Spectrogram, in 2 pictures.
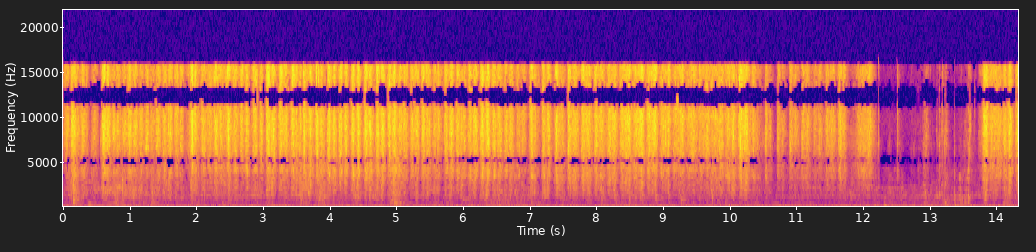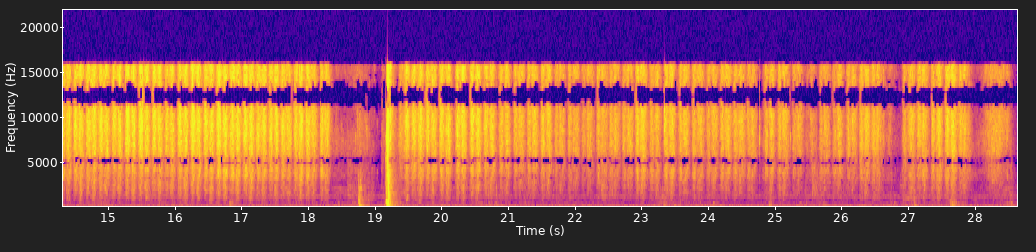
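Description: Salt shaken from a canister and rubbed by hand over a raw sea mullet's skin: a steady gritty rubbing hiss with a few short breaks, and one sharp knock about two-thirds of the way through.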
